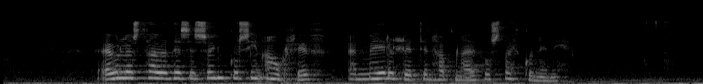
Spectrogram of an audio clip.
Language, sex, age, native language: Icelandic, female, 40-49, Icelandic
